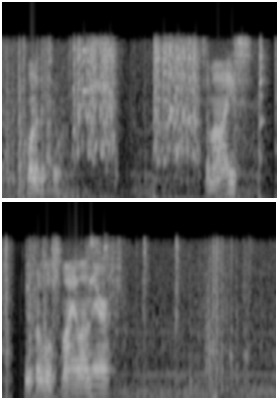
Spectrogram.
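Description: Rubber balloons squeak as they are twisted.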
